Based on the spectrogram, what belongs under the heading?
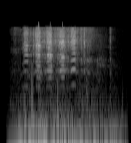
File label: GOAT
